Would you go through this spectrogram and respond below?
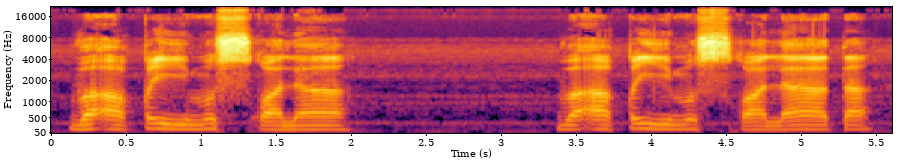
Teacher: صاد بھی موٹا حروف ہے، موٹا پڑھیں گے، اگر باریک پڑھیں گے تو سین کی آواز نکلے گی۔ واقیموا الصلاة، واقیموا الصلاة، لام کے اوپر کھڑی زبر ایک الف کے برابر کھینچیں گے۔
